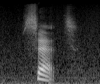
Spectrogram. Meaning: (noun) 1. plural of set 2. Set theory; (verb) third-person singular simple present indicative of set
- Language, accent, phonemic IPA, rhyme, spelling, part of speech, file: English, US, /sɛts/, -ɛts, sets, noun / verb, En-us-sets.ogg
